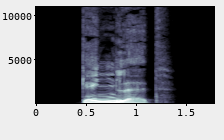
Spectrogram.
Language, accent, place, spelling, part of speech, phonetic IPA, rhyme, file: German, Germany, Berlin, gänglest, verb, [ˈɡɛŋləst], -ɛŋləst, De-gänglest.ogg
- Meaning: second-person singular subjunctive I of gängeln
